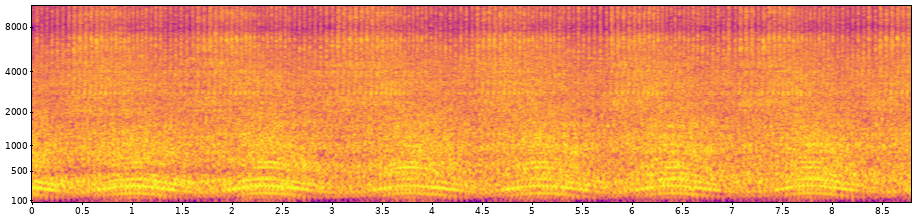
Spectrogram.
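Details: 1990s MTD Yard Machines push mower, old-style Tecumseh primer engine, first running on its own after revival; loud, speed swings up and down about every second and a half, throttle not yet sorted, surging.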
